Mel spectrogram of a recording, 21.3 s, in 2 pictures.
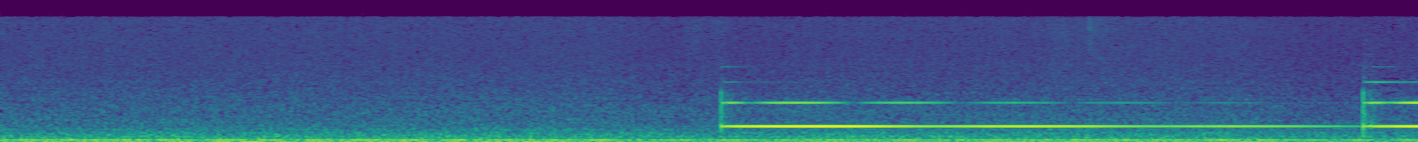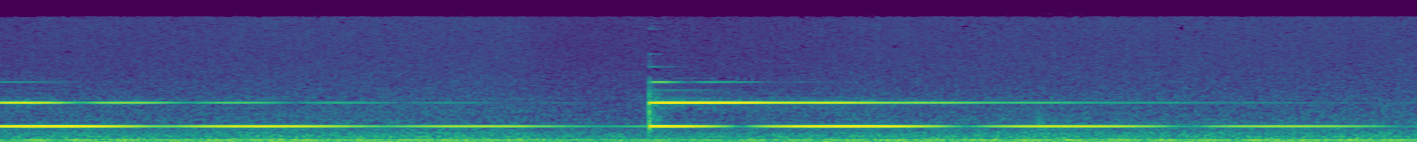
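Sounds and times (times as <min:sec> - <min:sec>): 
low soft hum: 0:00.0 - 0:21.2
meditation bowl struck to close a meditation: 0:05.4 - 0:21.2.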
